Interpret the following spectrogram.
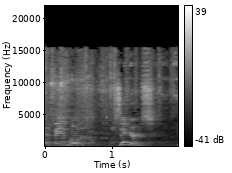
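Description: A voice calling out twice in short vocal whoops that rise and fall in pitch, then a brief lull.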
